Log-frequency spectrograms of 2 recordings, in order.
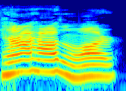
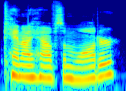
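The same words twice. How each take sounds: First: The words run together without clear stops. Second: Each word is clearly separated and enunciated. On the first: The speaker calls it wrong. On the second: The speaker calls it right.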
